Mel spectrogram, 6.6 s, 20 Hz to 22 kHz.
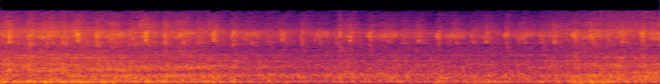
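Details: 1996 Toyota 4Runner at idle, noise began a week ago: sharp high squeal and light rattle pulsing once or twice a second; owner suspects timing chain or water pump area, cause unclear.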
